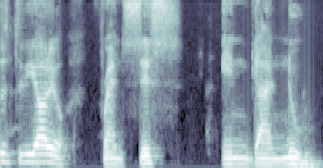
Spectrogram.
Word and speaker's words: Ngannou: Francis Ngannou.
